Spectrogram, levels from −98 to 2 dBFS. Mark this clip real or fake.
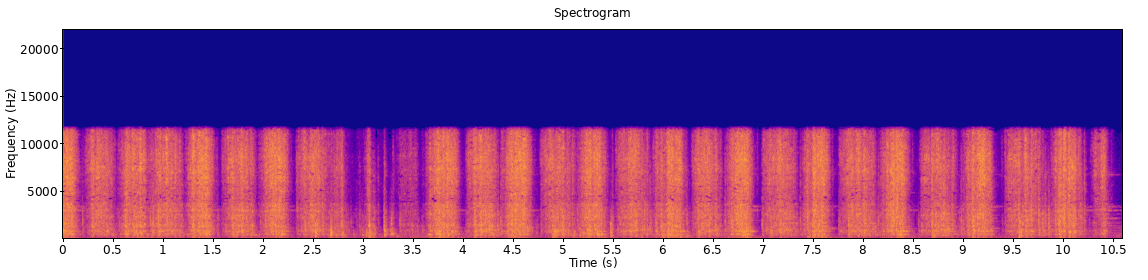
real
